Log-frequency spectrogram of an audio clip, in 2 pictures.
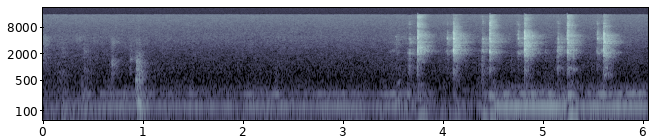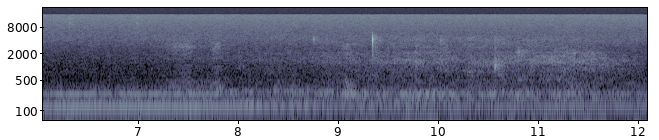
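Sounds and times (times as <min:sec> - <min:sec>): ceiling fan motor humming: 0:00.0 - 0:12.0
sharp clicks: 0:03.6 - 0:05.8.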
